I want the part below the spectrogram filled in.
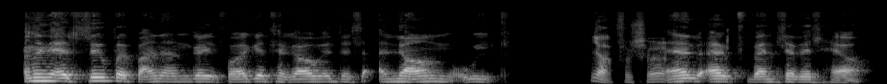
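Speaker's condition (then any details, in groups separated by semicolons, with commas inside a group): Cerebral palsy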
